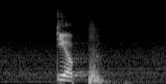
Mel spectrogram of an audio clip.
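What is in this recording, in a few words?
"tiop", dos, Teotitlán del Valle Zapotec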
